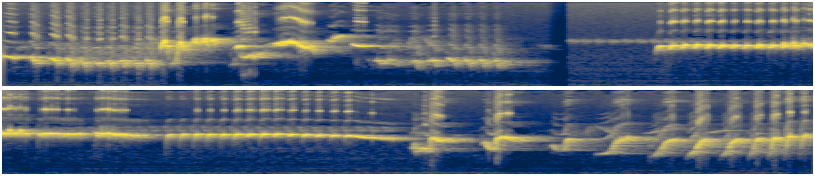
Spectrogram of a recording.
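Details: White-rumped shama song played as a lure to prompt birds to answer. Rich, loud and varied phrases: fluty slurred whistles, a long sustained whistle held for about three seconds, then rapid descending warbled notes. One short pause.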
